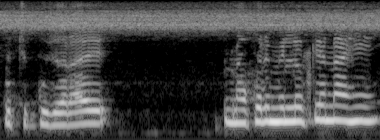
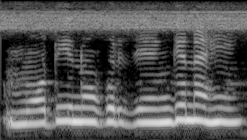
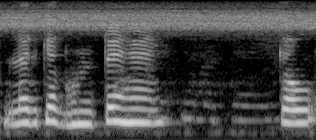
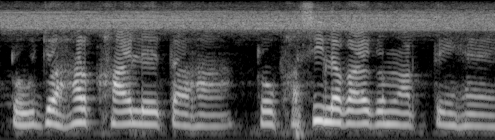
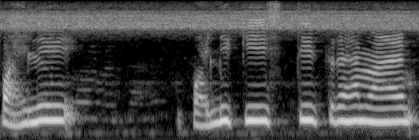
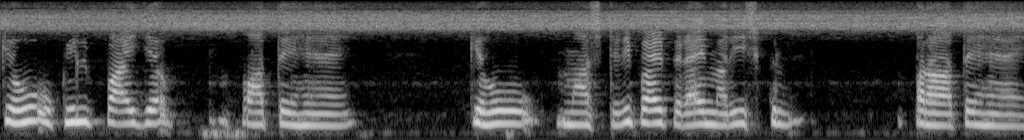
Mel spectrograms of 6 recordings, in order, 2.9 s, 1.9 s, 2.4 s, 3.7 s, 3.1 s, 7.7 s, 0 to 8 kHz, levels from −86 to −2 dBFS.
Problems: constant background noise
